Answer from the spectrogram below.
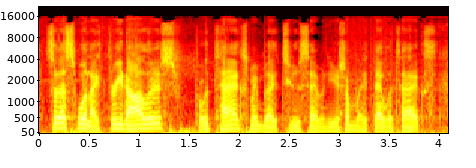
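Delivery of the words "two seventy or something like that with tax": ordinary talk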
